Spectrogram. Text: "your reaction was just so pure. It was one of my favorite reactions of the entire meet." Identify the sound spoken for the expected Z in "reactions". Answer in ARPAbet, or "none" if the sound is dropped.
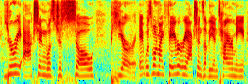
Z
